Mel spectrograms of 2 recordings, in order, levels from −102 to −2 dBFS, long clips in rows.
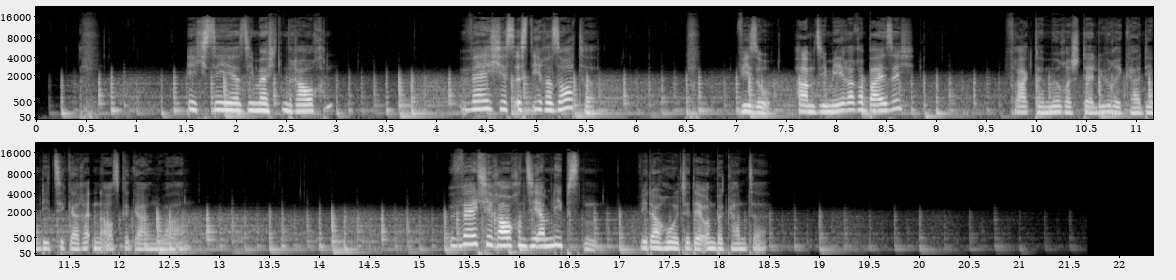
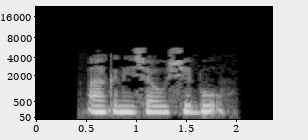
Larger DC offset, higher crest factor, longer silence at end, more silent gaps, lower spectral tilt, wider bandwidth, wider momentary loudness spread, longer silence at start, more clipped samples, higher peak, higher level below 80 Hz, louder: neither; first, 22 dB vs 14 dB; first, 2.3 s vs 0.45 s; neither; second, -6 dB/octave vs -11.5 dB/octave; first, 16 kHz vs 5.8 kHz; first, 21 LU vs 7 LU; second, 0.25 s vs 0.5 s; neither; first, 0 dBFS vs -10 dBFS; first, -44 dBFS vs -62 dBFS; first, -21 LUFS vs -24 LUFS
